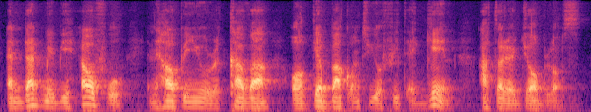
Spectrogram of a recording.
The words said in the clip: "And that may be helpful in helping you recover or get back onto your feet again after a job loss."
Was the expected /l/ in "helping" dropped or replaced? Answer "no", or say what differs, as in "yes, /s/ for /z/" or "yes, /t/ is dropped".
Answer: no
